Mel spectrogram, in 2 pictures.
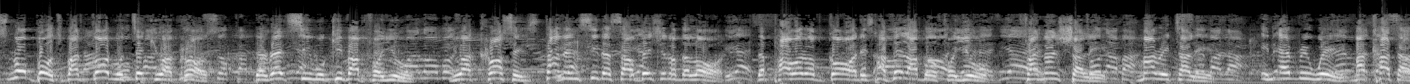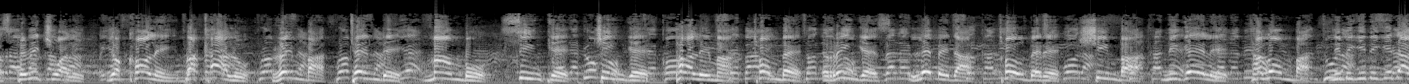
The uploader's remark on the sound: Preached at the FLOW Service, First Love Church.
